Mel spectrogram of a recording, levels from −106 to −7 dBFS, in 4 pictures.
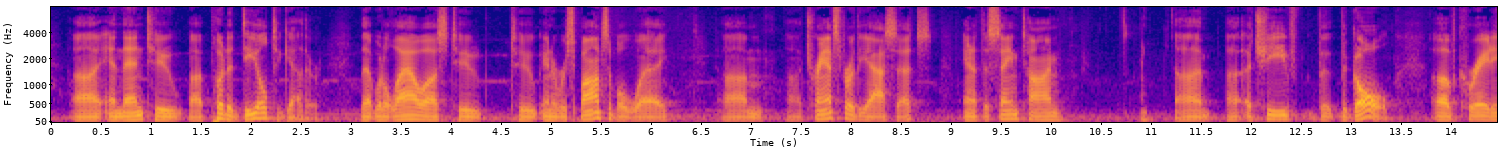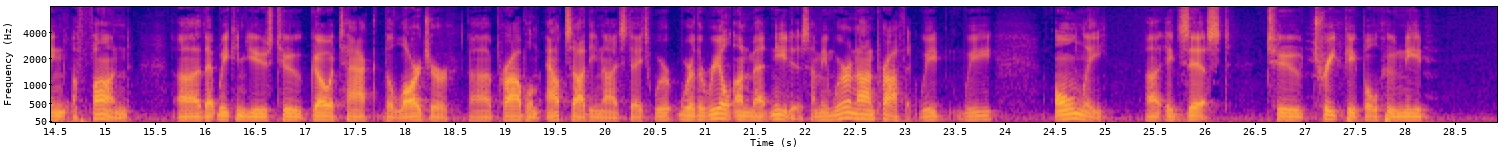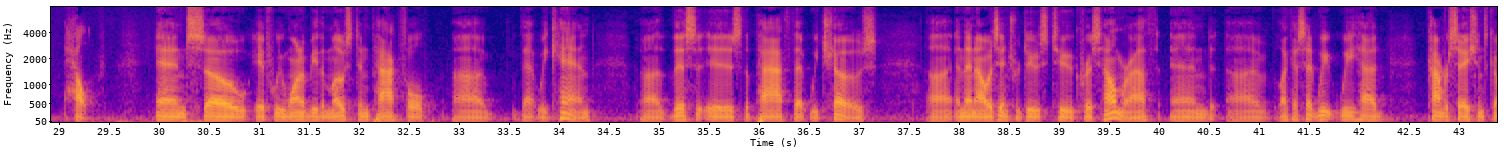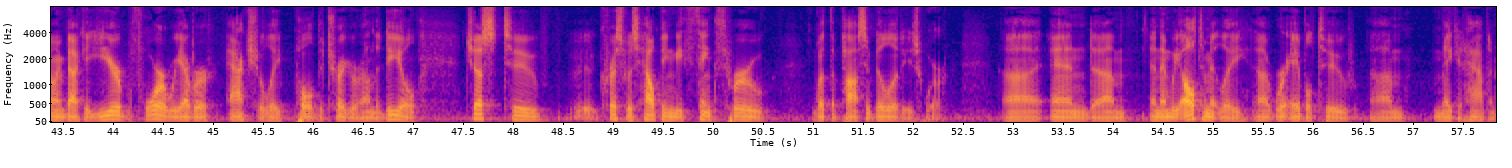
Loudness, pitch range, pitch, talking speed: -29 LUFS, 80-100 Hz, 85 Hz, 165 wpm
